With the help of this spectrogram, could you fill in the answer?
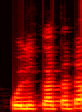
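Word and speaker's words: कलकत्ता: কলিকাতাটা আমরা যখন হিন্দিতে উচ্চারণ করব, এই কলকাতা এই লাস্টে যে তয়াকার ওখানে আমরা তয় তয় করি, আর সেই জন্য জোরে উচ্চারণ করব কলকাতা, এই যে কাত্তা বলছি তাই কলকাতা সে।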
